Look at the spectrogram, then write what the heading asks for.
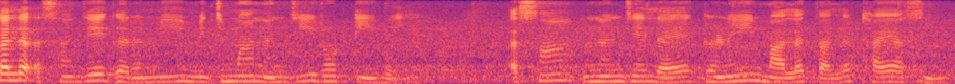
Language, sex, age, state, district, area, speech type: Sindhi, female, 45-60, Rajasthan, Ajmer, rural, spontaneous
